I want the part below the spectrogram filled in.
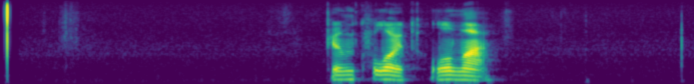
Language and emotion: Russian, neutral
